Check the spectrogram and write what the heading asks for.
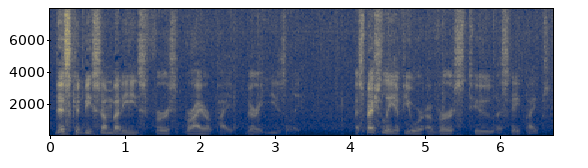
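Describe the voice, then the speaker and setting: A very deep-voiced American man talks casually in a musing, halting way, letting phrases trail off. Clear ambient noise and birdsong sit behind his voice. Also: sharp tone, low-quality recording. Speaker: pipe-smoking vlogger. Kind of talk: casual rambling chat to camera.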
